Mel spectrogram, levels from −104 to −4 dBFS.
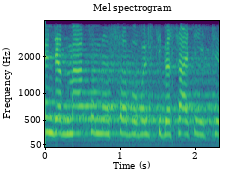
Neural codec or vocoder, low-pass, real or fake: none; 3.6 kHz; real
